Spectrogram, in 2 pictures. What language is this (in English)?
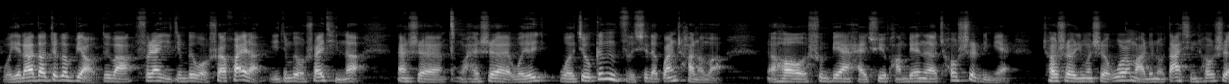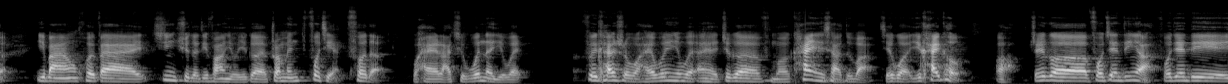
Chinese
